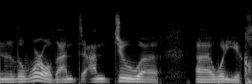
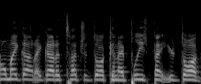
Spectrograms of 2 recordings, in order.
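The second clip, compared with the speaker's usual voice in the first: put-on crying, tearful pleading, higher and quieter; 10 semitones higher, 4 dB quieter than usual. Retelling a girl at a dog expo begging to pet a dog: imitating someone crying. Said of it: "she was crying".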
